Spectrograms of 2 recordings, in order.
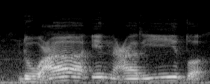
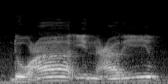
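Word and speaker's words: دُعَاءٍ عَرِيضٍ: Du'ain 'arid. Bukan do ya, bukan, dia tidak qalqalah. Du'ain 'arid.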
